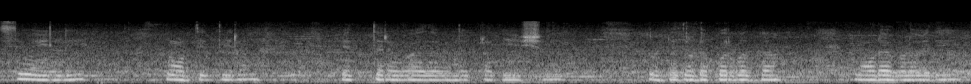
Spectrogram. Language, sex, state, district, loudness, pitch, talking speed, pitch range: Kannada, female, Karnataka, Gulbarga, -18 LUFS, 210 Hz, 70 wpm, 205-215 Hz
